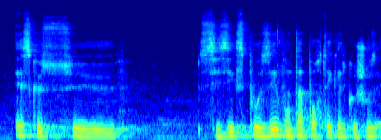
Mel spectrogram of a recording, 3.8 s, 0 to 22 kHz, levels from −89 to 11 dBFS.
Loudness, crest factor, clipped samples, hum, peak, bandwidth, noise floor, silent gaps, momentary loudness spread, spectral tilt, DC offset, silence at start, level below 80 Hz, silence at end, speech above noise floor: -33 LUFS; 16 dB; under 0.1%; none; -16 dBFS; 15 kHz; -57 dBFS; none; 11 LU; -6.5 dB/octave; under 0.1%; 0.15 s; -64 dBFS; 0 s; 25 dB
